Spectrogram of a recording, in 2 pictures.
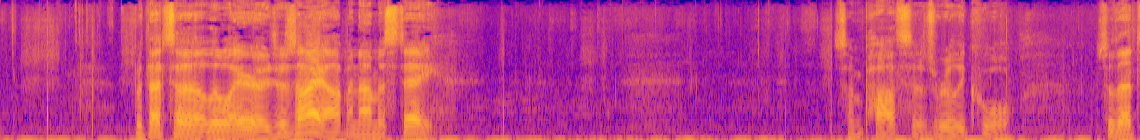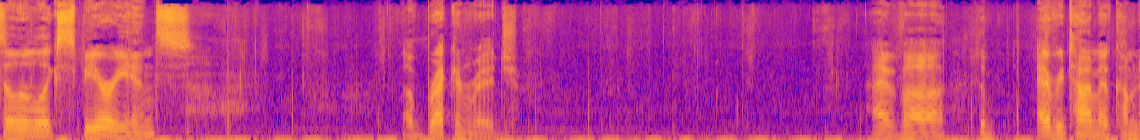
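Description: A man speaks close by in a lively, conversational way.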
